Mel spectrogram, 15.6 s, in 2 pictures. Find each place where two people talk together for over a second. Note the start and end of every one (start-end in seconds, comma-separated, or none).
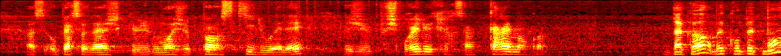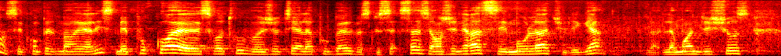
none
